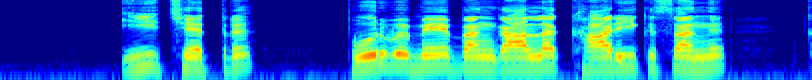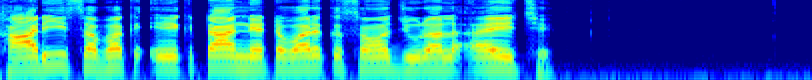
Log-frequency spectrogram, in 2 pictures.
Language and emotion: Maithili, neutral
